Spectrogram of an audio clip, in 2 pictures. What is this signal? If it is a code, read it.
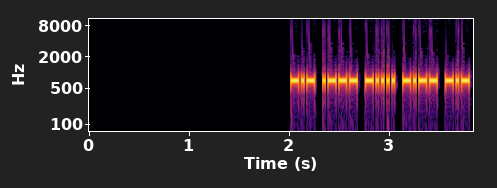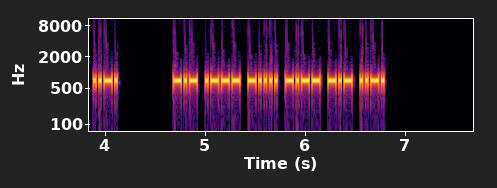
Morse code, heard as a keyed tone, about 48 wpm, 700 Hz. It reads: KJ6YKF KJ6YKF
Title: USA Call Signs - 6 Characters - Repeated 2x - 45wpm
